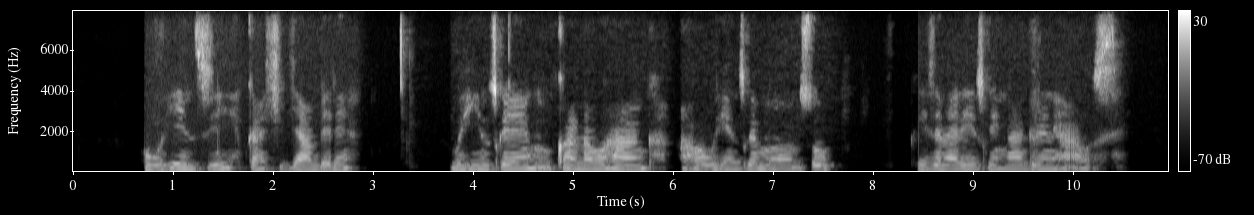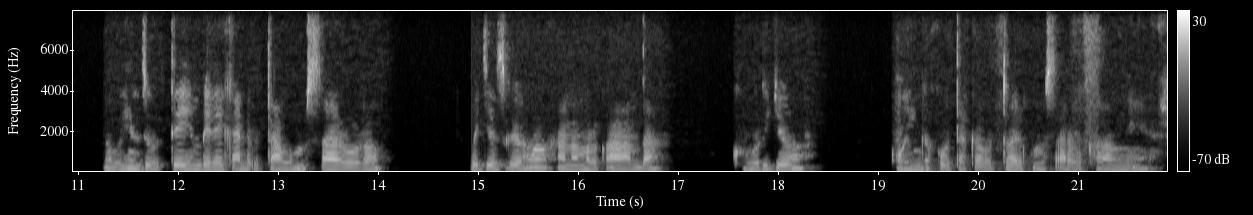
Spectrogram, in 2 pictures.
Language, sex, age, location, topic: Kinyarwanda, female, 25-35, Musanze, agriculture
